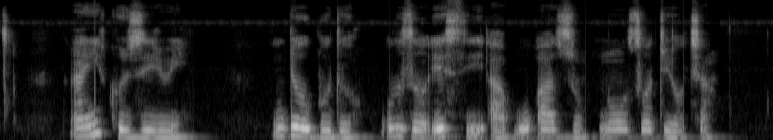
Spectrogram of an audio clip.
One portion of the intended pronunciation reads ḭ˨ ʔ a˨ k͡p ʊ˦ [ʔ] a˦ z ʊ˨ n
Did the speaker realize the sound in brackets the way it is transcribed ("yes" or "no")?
yes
